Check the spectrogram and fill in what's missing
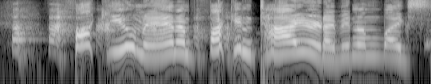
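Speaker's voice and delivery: high, loud exasperated retort; mock angry yell. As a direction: yell back at the fans in fake fury. Retorting to German fans.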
